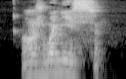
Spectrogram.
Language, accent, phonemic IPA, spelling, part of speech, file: French, Canada, /ɑ̃.ʒwa.ɲis/, enjoignissent, verb, LL-Q150 (fra)-enjoignissent.wav
- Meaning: third-person plural imperfect subjunctive of enjoindre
